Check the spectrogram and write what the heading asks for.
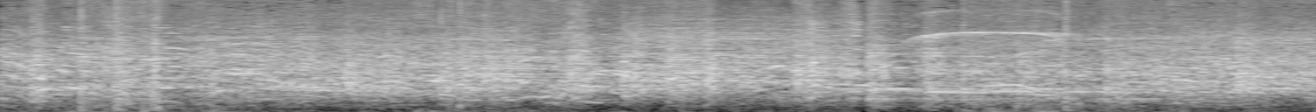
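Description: Large arena crowd during a boxing bout, a steady mix of cheering and chatter, with voices running through it. A short high whistle-like tone comes through about five seconds in.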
